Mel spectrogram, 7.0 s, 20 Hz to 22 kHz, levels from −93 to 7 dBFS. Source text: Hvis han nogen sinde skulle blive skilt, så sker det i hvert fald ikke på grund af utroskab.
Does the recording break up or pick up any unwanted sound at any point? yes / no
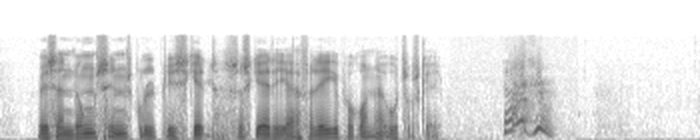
yes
